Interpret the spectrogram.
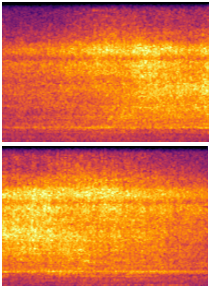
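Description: A truck passing on the road, its engine and tyre noise swelling to a peak about halfway through and then fading, with a steady low rumble and wind noise on the microphone of a moving bicycle.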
